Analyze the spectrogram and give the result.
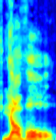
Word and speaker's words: jawohl: That's why in German, the word for yes, you know, J-A-W-O-H-L, is pronounced Yavol.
